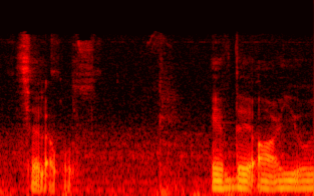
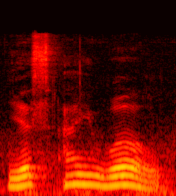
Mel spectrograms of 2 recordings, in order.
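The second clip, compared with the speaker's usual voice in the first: slow, higher and louder, "will" complete; full stressed "will"; 6 semitones higher, 6 dB louder than usual. Shown as a demonstration. Teacher modelling a short answer for learners, full stressed "will". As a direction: land firmly on "will" at the end. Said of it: "pronounce the word in full".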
